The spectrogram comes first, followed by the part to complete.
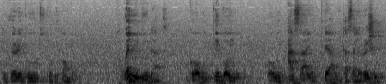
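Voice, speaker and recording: A man's voice: low-pitched, recorded from a distance, noisy background. Emphatic male preacher in an echoey room. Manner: emphatic, repeats key phrases, lively rises and drops. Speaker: preacher and former lecturer. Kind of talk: sermon.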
